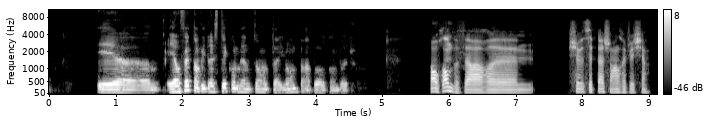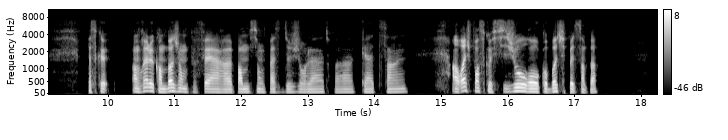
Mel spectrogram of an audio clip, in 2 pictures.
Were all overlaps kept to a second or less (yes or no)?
yes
